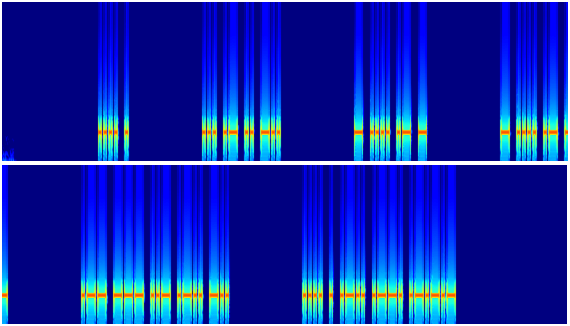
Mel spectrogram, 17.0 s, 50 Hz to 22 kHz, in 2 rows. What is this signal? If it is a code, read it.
Morse code, heard as a keyed tone, about 30 wpm, 700 Hz. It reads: HE SAID THAT THAT WOULD HELP.
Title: 4x Word-Spacing - Sentences from Top 200 Words - 30wpm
